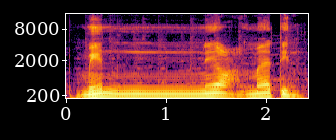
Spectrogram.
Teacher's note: nun sukun bertemu dengan huruf nun harus ada dengung di sini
